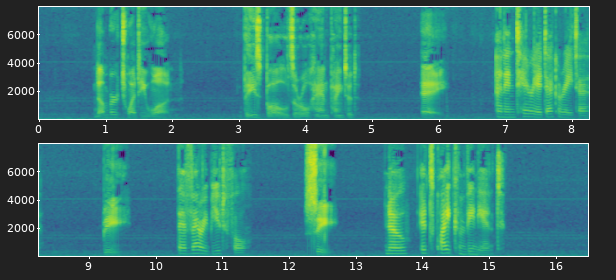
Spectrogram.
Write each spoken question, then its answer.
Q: These balls are all hand painted.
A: そして今回の正答はこちらですね。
